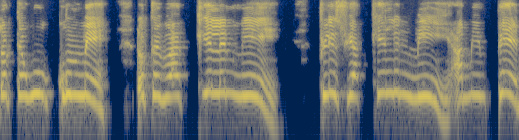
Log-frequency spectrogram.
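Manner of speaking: acted shrill, sobbing, very high crying shout. A speaker retells a patient's words to her doctor, imitating a woman crying and shouting. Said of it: "The woman was crying, shouting".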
